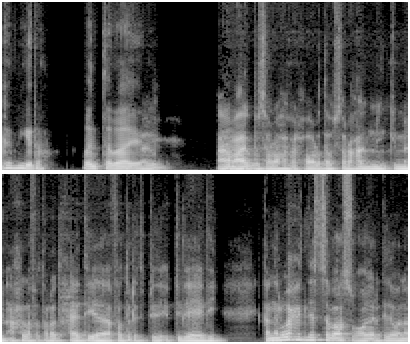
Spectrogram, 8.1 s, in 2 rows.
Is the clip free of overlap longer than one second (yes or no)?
yes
